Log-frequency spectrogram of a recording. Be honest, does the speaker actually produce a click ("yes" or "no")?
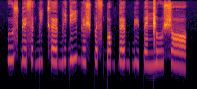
yes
